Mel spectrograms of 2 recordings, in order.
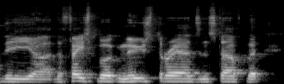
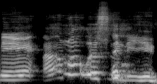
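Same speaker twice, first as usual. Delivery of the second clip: put-on higher-pitched grouchy old man voice. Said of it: "you do sound like a grouchy old man".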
